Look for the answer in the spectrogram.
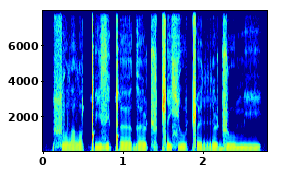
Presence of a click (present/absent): present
